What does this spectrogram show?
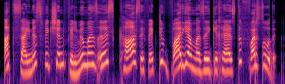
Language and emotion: Kashmiri, disgusted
